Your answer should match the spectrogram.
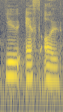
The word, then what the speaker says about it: UFOs: UFOs is pronounced UFOs we usually say you f oh that's all for study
